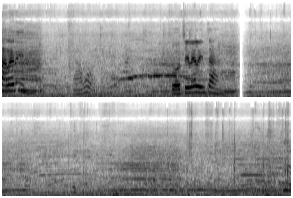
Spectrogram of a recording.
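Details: Cattle giving low, level moos that hold steady for several seconds, with a brief wavering call early on, all set against continuous music.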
